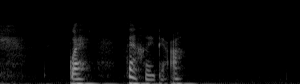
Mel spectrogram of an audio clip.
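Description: A woman speaks gently and coaxingly close by.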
